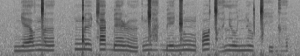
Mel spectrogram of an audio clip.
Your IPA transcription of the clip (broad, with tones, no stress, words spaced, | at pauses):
ɲɛː˩˥lˠ ŋ͡ǀə˧ | ŋ͡ǃø˥˩ca˥ɡ͡bɛː˧ɭə̃˩ | ŋ͡ǁa̤˥ɡ͡be˧ŋ͡ǁũː˥˩ ʔɔ˥ ɡ͡ǀə̤˩˥ lʲo˧ ɲy˥˩ɭ ǀʰi˩˥ɡə̤˥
